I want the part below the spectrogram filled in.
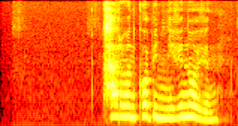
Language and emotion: Russian, neutral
